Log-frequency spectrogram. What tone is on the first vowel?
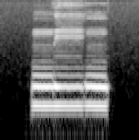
high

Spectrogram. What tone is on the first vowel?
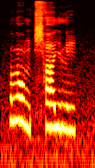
falling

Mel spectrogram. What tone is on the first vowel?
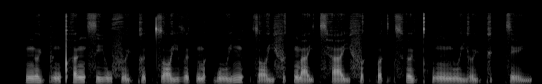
high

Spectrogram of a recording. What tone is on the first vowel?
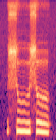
high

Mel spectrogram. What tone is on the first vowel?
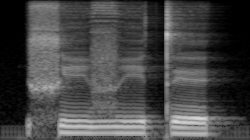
low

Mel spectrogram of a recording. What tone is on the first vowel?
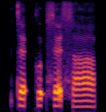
high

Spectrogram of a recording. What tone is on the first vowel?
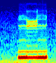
high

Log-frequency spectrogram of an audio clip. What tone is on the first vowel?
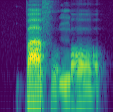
high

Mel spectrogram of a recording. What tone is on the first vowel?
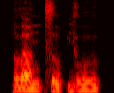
falling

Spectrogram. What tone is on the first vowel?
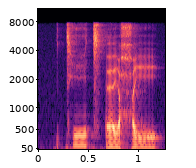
high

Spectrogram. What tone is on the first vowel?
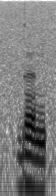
low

